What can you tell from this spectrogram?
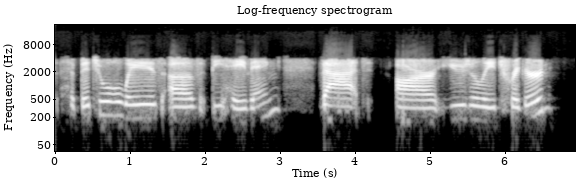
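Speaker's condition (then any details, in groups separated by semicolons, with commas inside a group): No condition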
